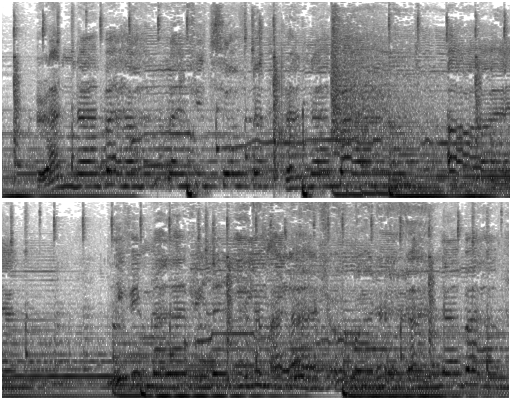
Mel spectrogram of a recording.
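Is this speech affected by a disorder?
No.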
